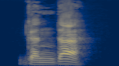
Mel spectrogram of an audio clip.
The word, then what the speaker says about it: ganda: Ganda. Ganda. Which is spelled as G-A-N-D-A.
